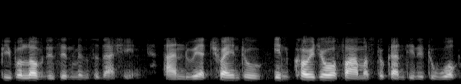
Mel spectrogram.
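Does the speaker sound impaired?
No.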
